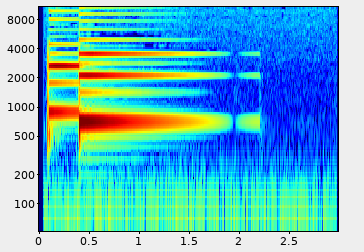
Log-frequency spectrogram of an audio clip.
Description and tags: "Electric Eye" entry chime, suitable for any convenience store, liquor store, dry cleaner's storefront, or any similar strip-mall small retail shop.
I was working on a project, and needed a suitable sound for a 'convenience store' style entry chime. Walk through the light beam, and the chime rings out to let the person in the back know that a customer has come in. Since these systems in real life come from probably hundreds of different manufacturers, it's hard to pin down exactly "the sound".. especially since there's so many.
This sound hits all the right notes for what I think of, when I think of going to a mom-and-pop convenience store.
Sound is available in three versions:
Based on "Door Chime 3" by Taira Komori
